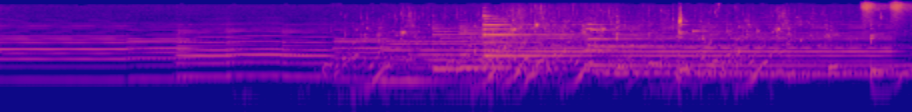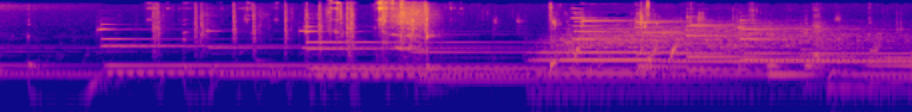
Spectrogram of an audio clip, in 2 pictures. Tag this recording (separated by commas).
Brass instrument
